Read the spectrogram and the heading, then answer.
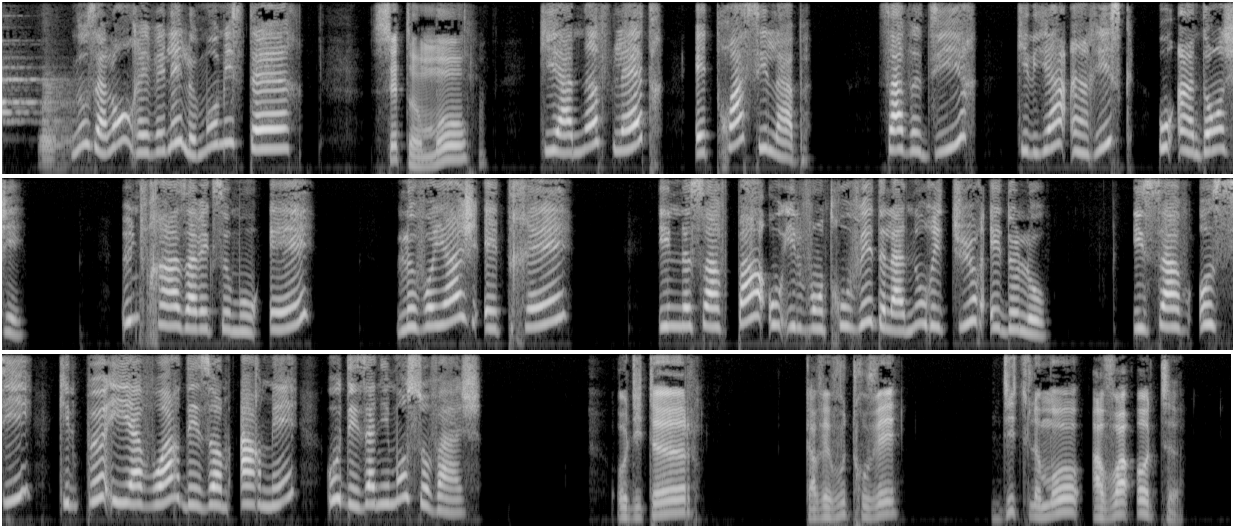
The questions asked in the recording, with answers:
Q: Auditeur, qu'avez-vous trouvé?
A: Le mot mystère est dangereux.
